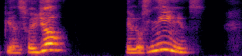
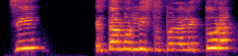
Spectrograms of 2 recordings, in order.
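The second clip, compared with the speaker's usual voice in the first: cheery teacher call; 8 semitones higher, 4 dB louder, faster than usual. Real, not acted. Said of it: "rallying class".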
